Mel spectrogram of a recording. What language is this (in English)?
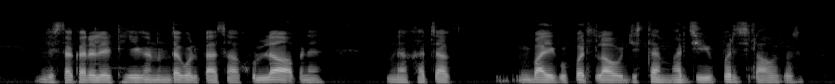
Dogri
